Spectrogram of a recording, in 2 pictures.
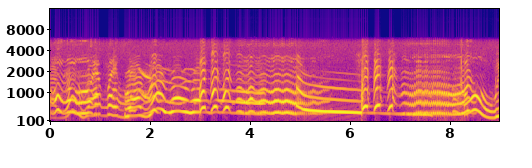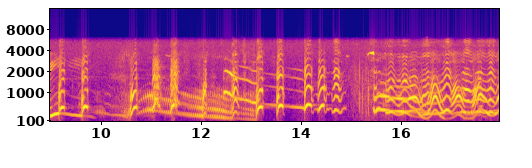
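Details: Pet Siberian Husky howling to serenade its owners: long wavering, yodelling howls that slide up and down, broken by short yips and yelps, loud throughout.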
